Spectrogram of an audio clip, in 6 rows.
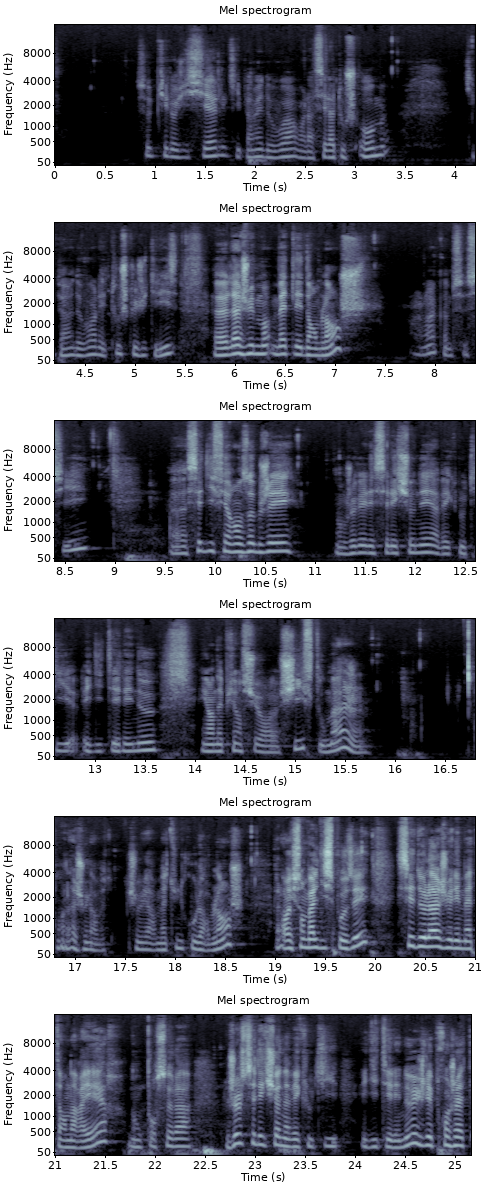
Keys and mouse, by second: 0.7 click, 2.0 Home, 3.6-5.0 drag, 6.1 F2, 6.2 click, 7.9 click, 8.6 click, 9.6 click, 10.3 shift+click, 11.1 shift+click, 14.9 shift+click, 17.3 click, 18.3 click, 18.9 click, 20.0 shift+click, 21.0 F1, 22.1 click, 22.4 F2, 22.6 click, 23.0 shift+click, 24.8 End.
